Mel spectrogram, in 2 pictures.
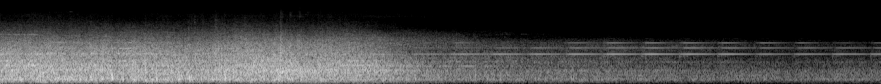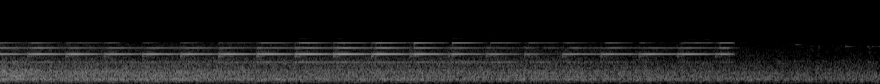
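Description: The last autorack cars of a freight train roll past with a loud rumbling clatter, which falls away about four seconds in. After the train has cleared, the grade-crossing warning bell rings on in steady pulses and stops shortly before the end, as the gates lift.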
